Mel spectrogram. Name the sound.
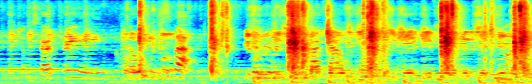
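people clapping along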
